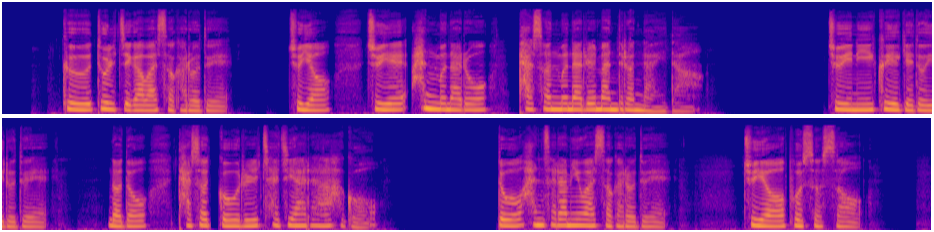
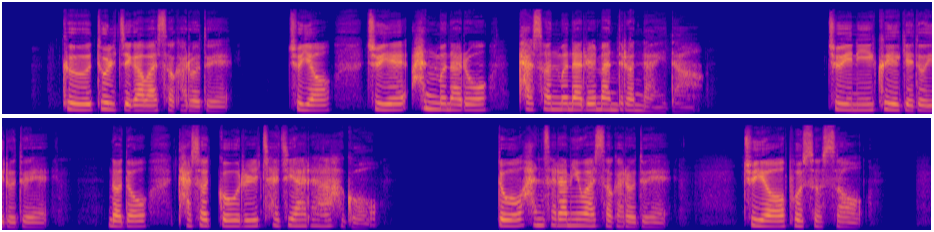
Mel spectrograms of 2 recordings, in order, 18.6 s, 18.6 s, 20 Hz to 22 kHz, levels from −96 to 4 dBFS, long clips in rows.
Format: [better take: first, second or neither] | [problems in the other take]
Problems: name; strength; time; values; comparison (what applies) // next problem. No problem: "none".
first | thin; very; fading below 400 Hz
